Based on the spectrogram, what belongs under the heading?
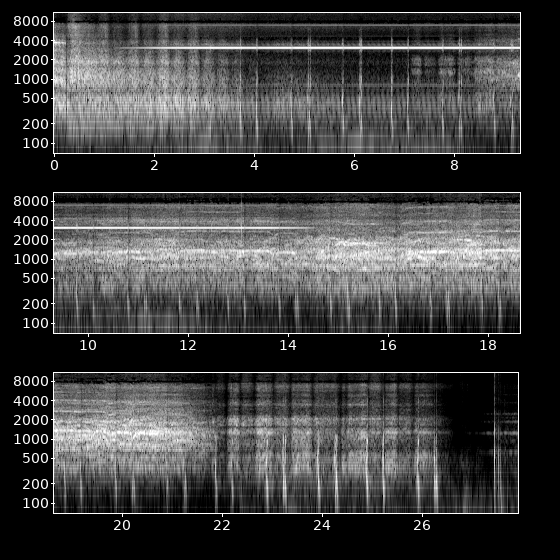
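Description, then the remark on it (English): A loud, agitated crowd shouts and cries out continuously over a steady high alarm-like tone in a clip of the second plane hitting, the commotion dense for about twenty seconds before breaking off into scattered, quieter noises. “I found that last clip of the second plane hitting.”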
